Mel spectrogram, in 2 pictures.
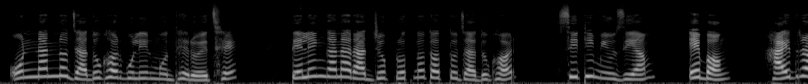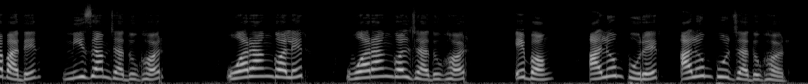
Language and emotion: Bengali, neutral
